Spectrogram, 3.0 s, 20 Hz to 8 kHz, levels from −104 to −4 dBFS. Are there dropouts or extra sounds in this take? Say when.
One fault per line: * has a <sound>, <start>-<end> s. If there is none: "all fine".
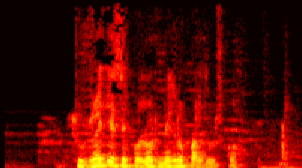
all fine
